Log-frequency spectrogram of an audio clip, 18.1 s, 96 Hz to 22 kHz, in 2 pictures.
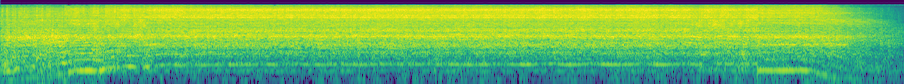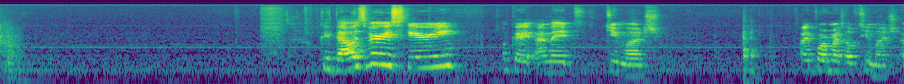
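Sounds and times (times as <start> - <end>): blender running: 0.0 - 9.3.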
